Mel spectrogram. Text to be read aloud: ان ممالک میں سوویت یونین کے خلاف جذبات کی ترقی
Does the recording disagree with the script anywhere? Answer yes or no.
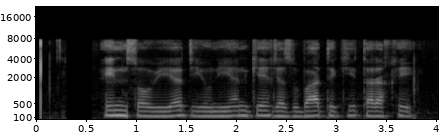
yes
